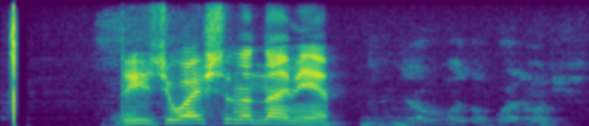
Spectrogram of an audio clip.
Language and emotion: Russian, angry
